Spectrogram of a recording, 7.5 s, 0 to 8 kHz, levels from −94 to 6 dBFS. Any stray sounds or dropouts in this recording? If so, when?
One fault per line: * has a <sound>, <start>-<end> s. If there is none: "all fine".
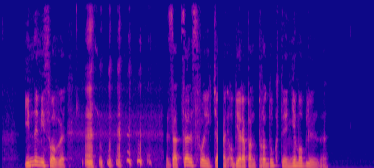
* has a laugh, 1.5-3.1 s
* has a dropout, 4.4-4.5 s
